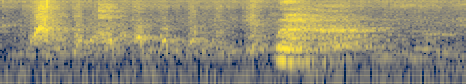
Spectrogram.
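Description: A pet animal gives one short, low call about one and a half seconds in, over quiet room sound.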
